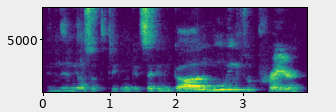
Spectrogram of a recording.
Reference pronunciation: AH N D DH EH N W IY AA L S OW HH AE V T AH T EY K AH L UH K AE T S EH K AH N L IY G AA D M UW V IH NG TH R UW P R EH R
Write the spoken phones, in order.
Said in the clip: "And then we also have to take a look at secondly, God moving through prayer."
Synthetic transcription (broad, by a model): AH N DH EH N W IY AA L S OW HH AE F T AH T EY K AH L UH K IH T S EH K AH N G AA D M UW V IH NG TH R UW P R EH R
